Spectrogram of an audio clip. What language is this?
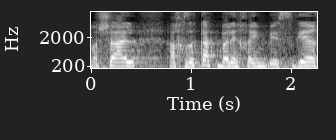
Hebrew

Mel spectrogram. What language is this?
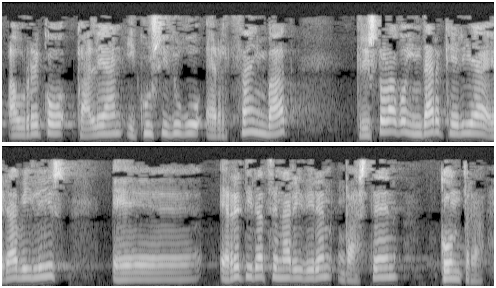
Basque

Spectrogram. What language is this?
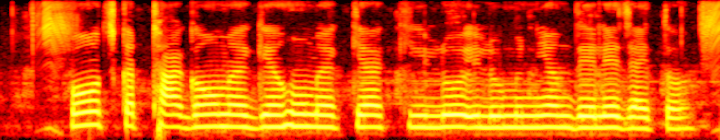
Maithili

